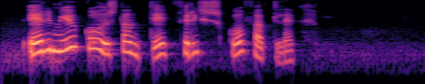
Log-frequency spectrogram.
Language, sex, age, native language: Icelandic, female, 40-49, Icelandic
